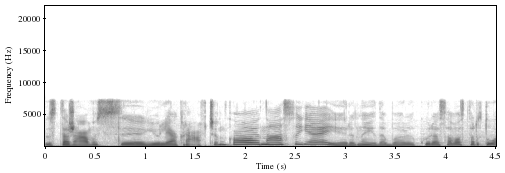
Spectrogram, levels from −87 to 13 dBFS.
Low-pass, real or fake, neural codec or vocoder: 7.2 kHz; real; none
